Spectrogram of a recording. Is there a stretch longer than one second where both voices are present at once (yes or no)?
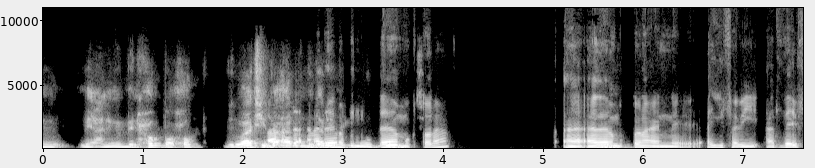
yes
